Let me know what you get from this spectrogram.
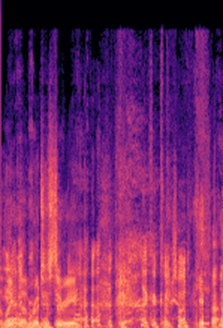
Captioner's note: both laugh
